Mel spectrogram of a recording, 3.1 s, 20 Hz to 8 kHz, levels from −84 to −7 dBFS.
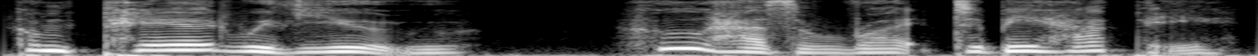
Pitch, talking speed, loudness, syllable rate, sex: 180 Hz, 190 wpm, -16 LUFS, 4.9 syllables/s, female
